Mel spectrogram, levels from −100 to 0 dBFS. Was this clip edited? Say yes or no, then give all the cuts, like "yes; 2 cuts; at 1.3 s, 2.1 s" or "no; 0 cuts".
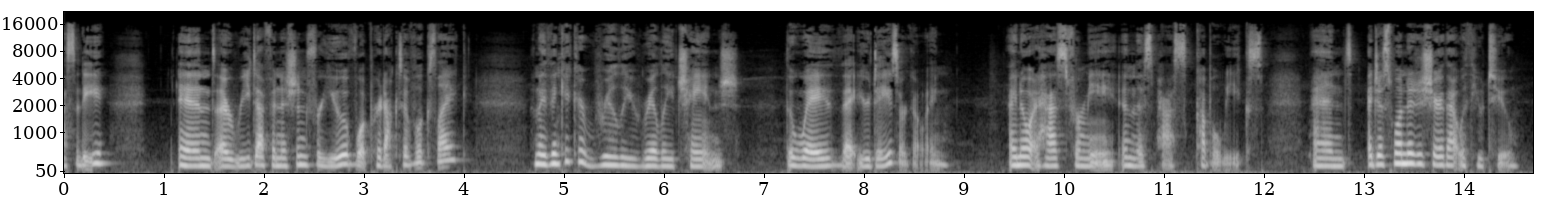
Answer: no; 0 cuts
